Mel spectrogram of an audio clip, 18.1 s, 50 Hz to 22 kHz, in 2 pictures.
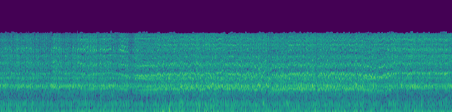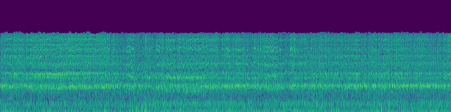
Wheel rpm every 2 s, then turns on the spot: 230, 210, 190, 190, 230, 230, 220, 230, 240.
none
